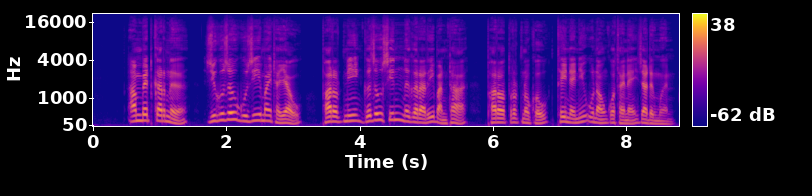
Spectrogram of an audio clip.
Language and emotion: Bodo, neutral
